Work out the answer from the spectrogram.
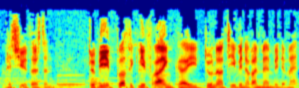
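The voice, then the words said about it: Phony put-on French accent. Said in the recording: “That French accent of yours is as phony as that Hawaiian dancer.”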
